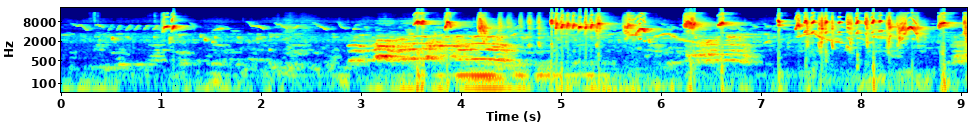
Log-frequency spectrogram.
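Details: Spotted young konin (iora) calling to raw, untrained konin to provoke them into singing along; sharp high chirps and short whistles, a harsh rasping burst near the middle, then dense rapid twittering toward the end.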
